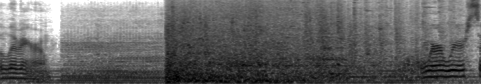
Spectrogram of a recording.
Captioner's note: van crashes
